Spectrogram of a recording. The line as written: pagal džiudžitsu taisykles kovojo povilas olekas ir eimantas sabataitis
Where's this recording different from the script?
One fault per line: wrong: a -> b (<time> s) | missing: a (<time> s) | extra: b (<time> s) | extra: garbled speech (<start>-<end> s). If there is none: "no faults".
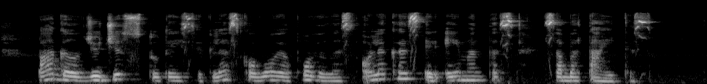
no faults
